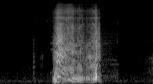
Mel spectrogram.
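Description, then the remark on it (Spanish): The zipper of a bag full of cables, 15 or more years old, is pulled beside a microphone; it rasps once in a quick, loud pull lasting about half a second, with near silence on either side and no voices. “sí, Así póntelo ahí al lado del micrófono de la cremallera y ábrela y ciérrala para todos nuestros oyentes.”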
